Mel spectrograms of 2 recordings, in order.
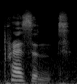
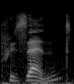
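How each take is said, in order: First: The stress is on the first syllable. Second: The stress is on the second syllable. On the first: The speaker calls it right. "So it's drops more at the end" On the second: The speaker calls it wrong. "the sent bit comes on"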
